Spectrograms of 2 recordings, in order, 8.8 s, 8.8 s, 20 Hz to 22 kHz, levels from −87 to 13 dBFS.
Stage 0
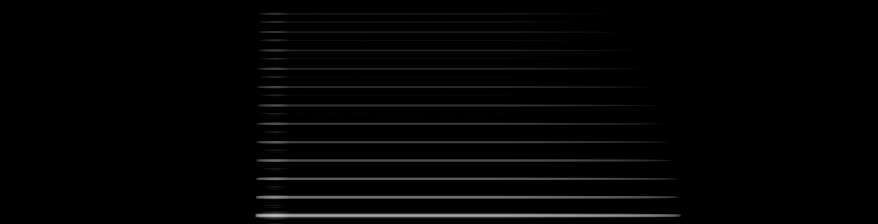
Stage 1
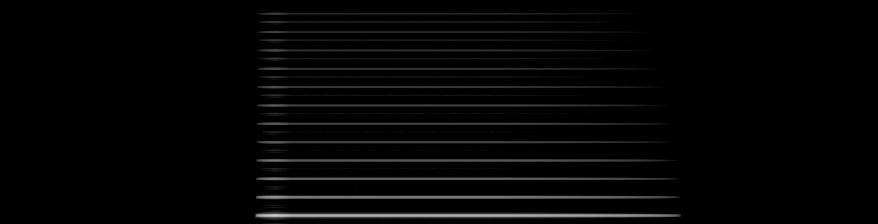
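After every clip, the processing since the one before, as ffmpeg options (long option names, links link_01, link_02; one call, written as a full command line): ffmpeg -i in.wav -af "equalizer=frequency=1250:width_type=o:width=0.33:gain=-10,equalizer=frequency=2000:width_type=o:width=0.33:gain=-5,equalizer=frequency=4000:width_type=o:width=0.33:gain=-4,equalizer=frequency=8000:width_type=o:width=0.33:gain=-4,volume=5dB" out.wav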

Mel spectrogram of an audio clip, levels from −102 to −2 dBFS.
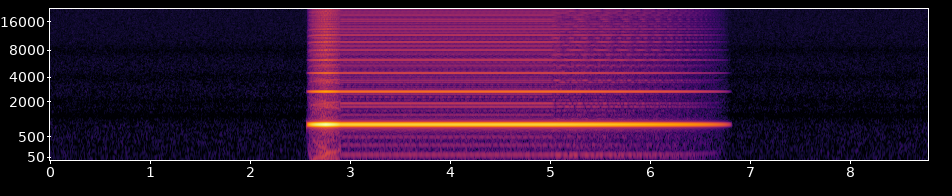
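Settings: ffmpeg -i in.wav -af "acrusher=bits=6:mode=log:mix=0:aa=0.000001,volume=5.5dB" out.wav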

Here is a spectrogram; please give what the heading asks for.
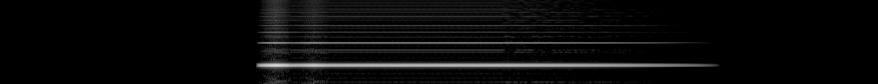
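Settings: ffmpeg -i in.wav -af "aecho=1:1:385:0.562,volume=-6dB" out.wav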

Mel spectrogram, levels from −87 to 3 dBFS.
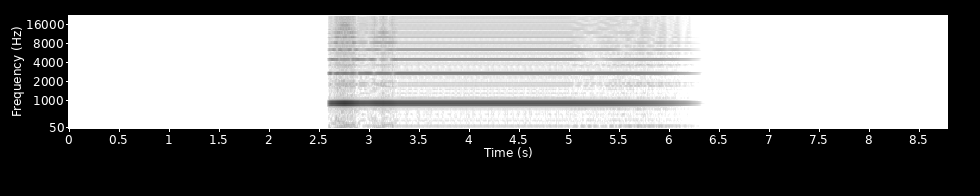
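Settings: ffmpeg -i in.wav -af "acrusher=bits=3:mix=0:aa=0.5,volume=-8dB" out.wav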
